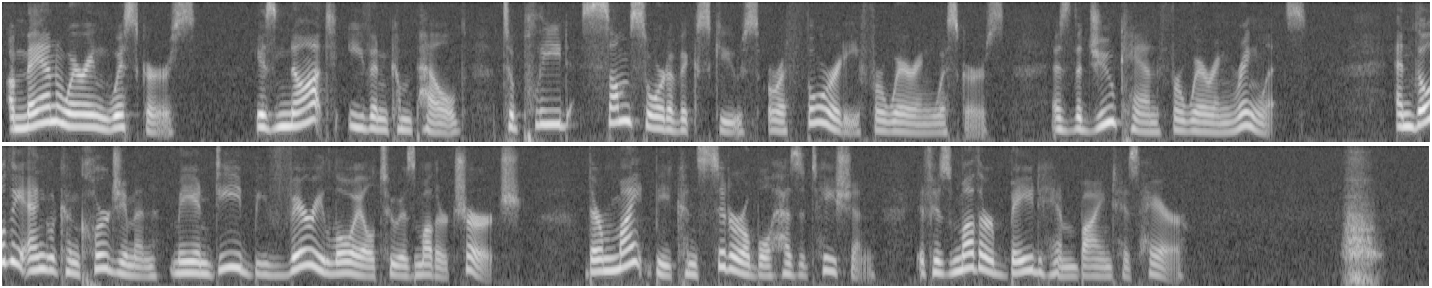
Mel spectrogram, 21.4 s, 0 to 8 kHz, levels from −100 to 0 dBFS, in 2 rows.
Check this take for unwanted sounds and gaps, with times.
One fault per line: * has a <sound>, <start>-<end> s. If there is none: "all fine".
* has a breath, 20.7-21.1 s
